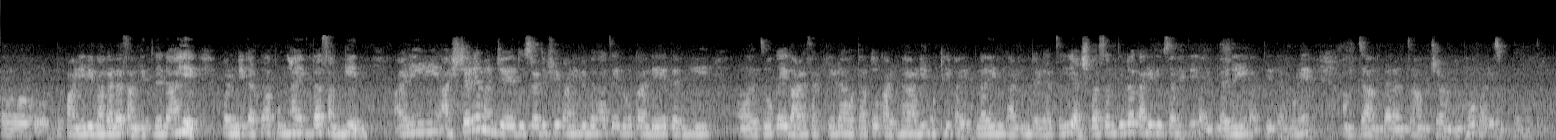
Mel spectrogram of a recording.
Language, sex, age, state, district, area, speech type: Marathi, female, 45-60, Maharashtra, Pune, urban, spontaneous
